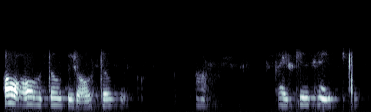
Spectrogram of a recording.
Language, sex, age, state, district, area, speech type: Manipuri, female, 30-45, Manipur, Imphal West, urban, conversation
